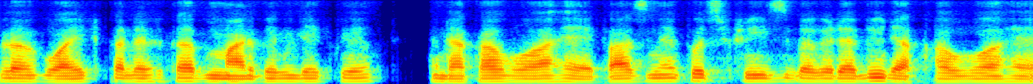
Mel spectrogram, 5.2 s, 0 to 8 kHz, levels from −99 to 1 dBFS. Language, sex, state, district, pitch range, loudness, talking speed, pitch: Hindi, male, Maharashtra, Mumbai Suburban, 105-115 Hz, -20 LUFS, 195 wpm, 110 Hz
